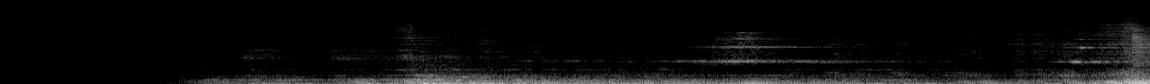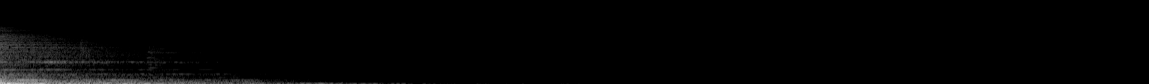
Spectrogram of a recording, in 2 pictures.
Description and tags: Sound made by bowing a detuned guitar tied to a clothes hanger. Recorded with two contact microphones. No effects were added, the apparent reverb tails are the waves resonating within both the guitar and the metallic clothes hanger.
